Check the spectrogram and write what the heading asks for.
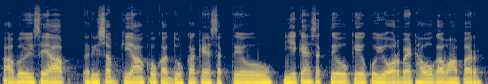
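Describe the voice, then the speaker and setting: Brief: a male horror storyteller, chatty and conversational, talking straight to listeners at a mid pitch with a warm, mellow tone. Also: level tone, unhurried, clear, resonant tone. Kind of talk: spoken ghost story narration.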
